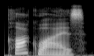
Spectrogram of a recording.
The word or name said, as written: clockwise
